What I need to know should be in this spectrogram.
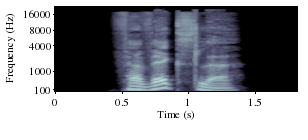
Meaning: inflection of verwechseln: 1. first-person singular present 2. first/third-person singular subjunctive I 3. singular imperative
- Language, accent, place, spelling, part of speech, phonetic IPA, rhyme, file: German, Germany, Berlin, verwechsle, verb, [fɛɐ̯ˈvɛkslə], -ɛkslə, De-verwechsle.ogg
